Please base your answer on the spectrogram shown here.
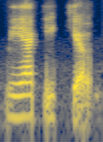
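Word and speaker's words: Miyagikyo: they have um so if you're not sure how to say this whiskey just remember mr miyagi um and then kip so miyagi kyo okay so you should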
